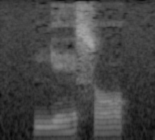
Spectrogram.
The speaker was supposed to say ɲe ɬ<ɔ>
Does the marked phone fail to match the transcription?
no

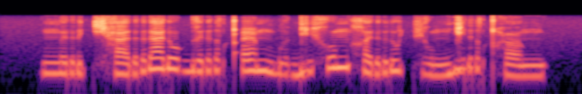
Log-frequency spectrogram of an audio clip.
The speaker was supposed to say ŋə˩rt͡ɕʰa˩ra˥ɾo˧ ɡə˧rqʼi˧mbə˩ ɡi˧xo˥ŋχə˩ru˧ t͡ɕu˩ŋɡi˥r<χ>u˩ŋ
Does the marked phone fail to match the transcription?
yes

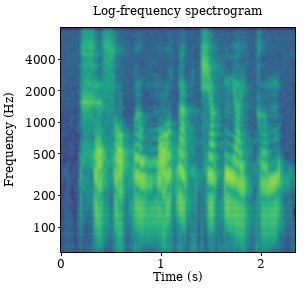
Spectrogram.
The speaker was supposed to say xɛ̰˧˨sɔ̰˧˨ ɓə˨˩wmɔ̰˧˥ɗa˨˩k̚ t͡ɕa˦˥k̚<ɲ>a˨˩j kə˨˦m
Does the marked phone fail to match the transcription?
no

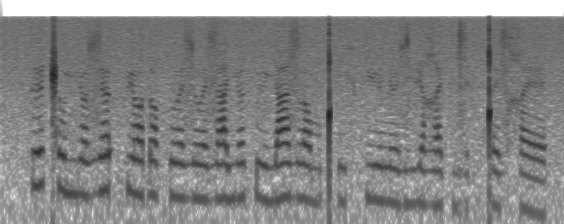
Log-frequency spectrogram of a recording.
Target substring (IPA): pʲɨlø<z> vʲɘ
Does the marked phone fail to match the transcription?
no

